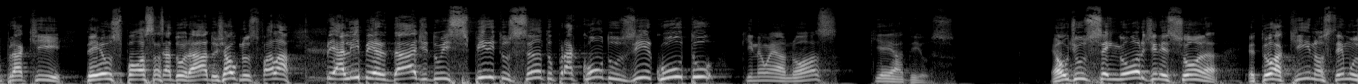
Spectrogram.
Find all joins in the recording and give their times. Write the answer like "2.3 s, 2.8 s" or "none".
1.6 s, 2.4 s, 3.3 s, 6.5 s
